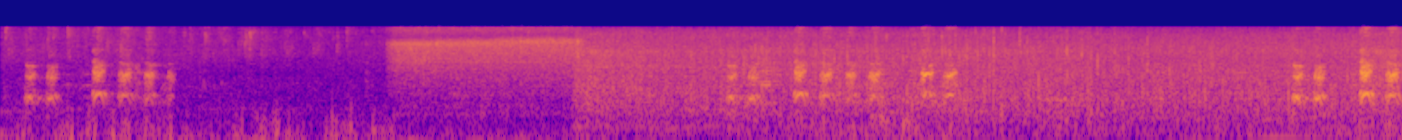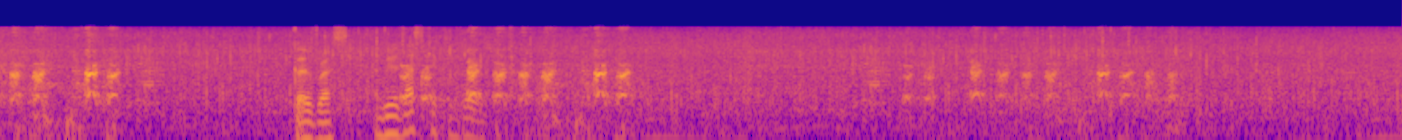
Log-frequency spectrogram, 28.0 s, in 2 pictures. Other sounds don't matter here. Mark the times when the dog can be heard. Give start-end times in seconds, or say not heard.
0.2-1.8, 7.2-9.6, 12.9-15.2, 18.0-20.4, 23.0-25.9.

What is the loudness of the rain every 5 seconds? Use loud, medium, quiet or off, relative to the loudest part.
medium, loud, loud, loud, loud, loud.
